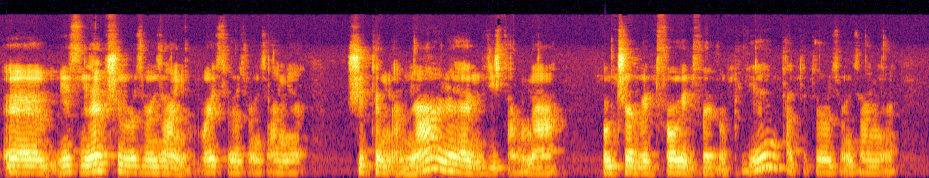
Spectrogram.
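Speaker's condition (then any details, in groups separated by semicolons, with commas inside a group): Spinal muscular atrophy; cannot use normal keyboard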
